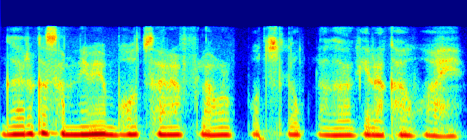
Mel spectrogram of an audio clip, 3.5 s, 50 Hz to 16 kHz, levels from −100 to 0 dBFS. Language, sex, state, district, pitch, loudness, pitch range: Hindi, female, Arunachal Pradesh, Lower Dibang Valley, 200 Hz, -14 LUFS, 185-205 Hz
